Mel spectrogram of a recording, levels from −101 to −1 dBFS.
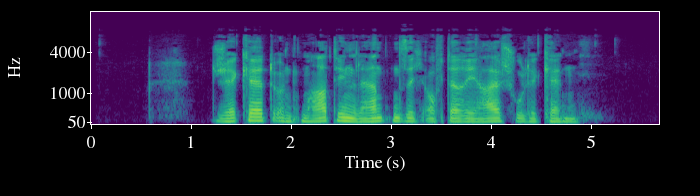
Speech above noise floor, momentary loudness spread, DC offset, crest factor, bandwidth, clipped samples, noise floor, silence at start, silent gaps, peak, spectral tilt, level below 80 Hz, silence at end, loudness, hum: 50 dB; 9 LU; under 0.1%; 22 dB; 7.6 kHz; under 0.1%; -72 dBFS; 0.8 s; none; -2 dBFS; -5.5 dB/octave; -40 dBFS; 0.75 s; -22 LUFS; none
